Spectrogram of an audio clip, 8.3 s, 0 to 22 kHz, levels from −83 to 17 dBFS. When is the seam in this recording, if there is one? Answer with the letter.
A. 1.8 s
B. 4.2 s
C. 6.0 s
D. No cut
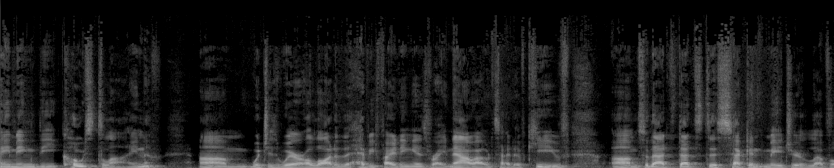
C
